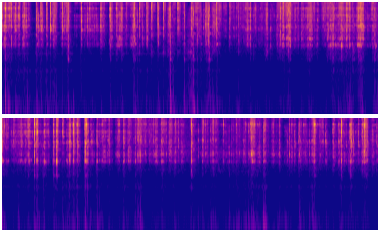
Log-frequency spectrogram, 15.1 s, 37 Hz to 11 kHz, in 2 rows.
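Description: Fingernails tap and scratch the inside and rim of an empty stainless steel tankard inner cup. It makes a dense, continuous run of quick, bright metallic clicks and scrapes that die away almost instantly, with a faint tone around 1.3 kHz.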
